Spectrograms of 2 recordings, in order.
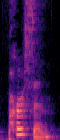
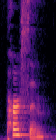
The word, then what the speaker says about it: person: Remember to put the stress on the first syllable when you say person, person.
